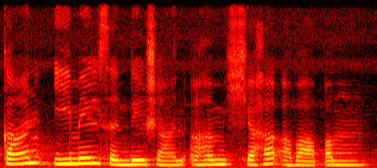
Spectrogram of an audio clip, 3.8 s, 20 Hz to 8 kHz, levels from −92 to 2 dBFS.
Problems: none marked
